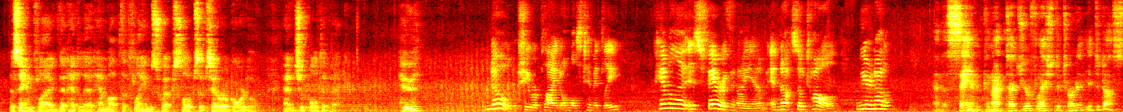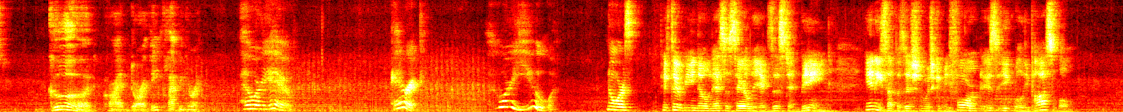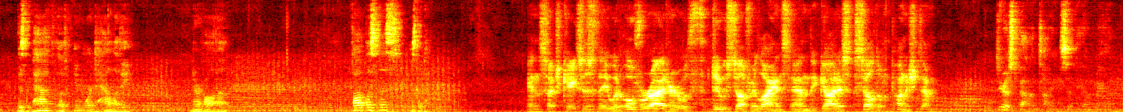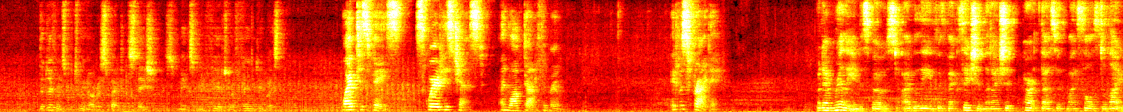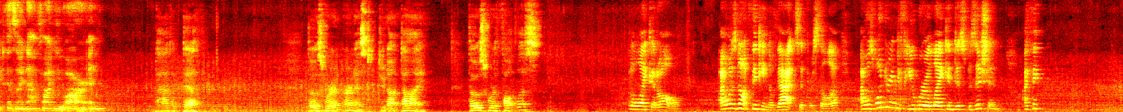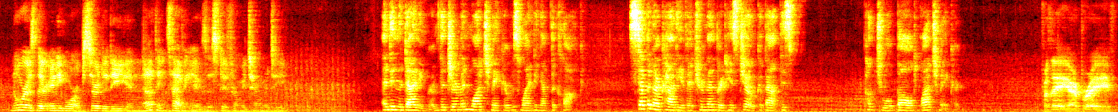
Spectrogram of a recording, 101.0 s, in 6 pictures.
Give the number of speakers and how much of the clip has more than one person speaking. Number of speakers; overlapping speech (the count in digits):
10, no overlap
